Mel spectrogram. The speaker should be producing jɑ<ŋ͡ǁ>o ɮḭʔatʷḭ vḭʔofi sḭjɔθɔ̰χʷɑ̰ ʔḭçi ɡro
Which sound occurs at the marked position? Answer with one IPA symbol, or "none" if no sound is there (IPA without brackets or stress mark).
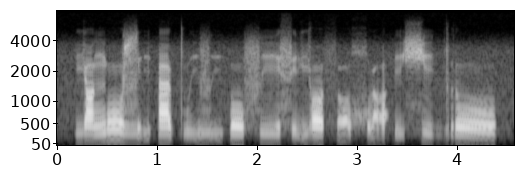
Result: ŋ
